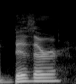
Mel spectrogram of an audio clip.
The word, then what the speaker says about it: Bither: going over how to get the bitter and that's that's how you pronounce I think bitter Bitcoin wallet installed on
